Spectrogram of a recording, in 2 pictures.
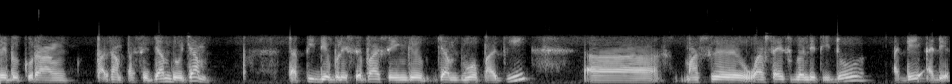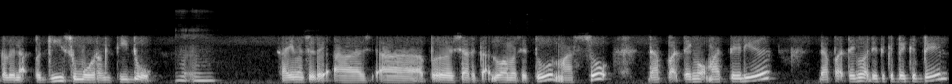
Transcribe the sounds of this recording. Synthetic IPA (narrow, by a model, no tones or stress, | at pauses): ləbəkuɾaŋt̪a̰ʔsampajsəd͡ʒamduəd͡ʒam | t̪apidiəbolɛhsəbat̚səɦiŋɡad͡ʒamduəpaɡi | ə | masəwʔa̰fsajəsəbəlʊmdiət̪idʊ | adeʔadeʔkalona̰ʔpəɡisumuəoɾaŋt̪idʊ | sajəmasʊ̰ʔəəa̰pəʃaɾaka̰t̪ʔ̪luamasət̪umʔasʊʔdapa̰t̪̚ːeŋɔ̰ʔmat̪ədiədapa̰t̪̚ːeŋɔʔdiət̪əkəbɪlkəbɪl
